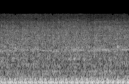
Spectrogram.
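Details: 2: Triumph Bonneville twin idling after cleaned injectors, new fuel-line O-rings and a faulty O2 sensor was fixed, with the engine light gone out. Steady, evenly spaced idle pulses with no stumble or hunting; normal healthy idle.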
